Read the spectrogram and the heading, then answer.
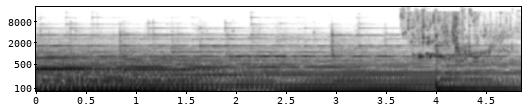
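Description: Coffee pours steadily into a cup, close and clear, a continuous liquid stream with a faint rising tone as the cup fills, ending in a brief splashy burst. No one speaks.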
